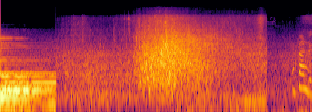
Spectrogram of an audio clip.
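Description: An acoustic guitar chord rings for about a second and cuts off abruptly. Then a small wave washes up on a pebble beach, a soft hiss that swells and fades over a few seconds.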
